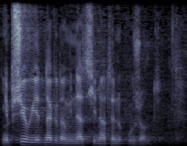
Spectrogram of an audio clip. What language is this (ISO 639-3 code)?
pol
